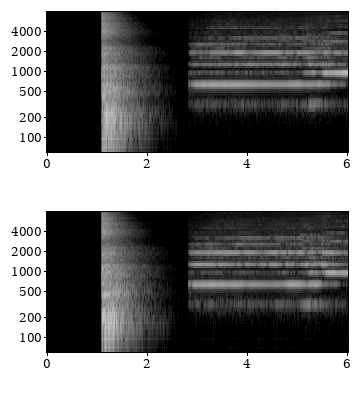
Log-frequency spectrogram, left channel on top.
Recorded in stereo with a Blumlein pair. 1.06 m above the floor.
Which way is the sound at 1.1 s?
5° right.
